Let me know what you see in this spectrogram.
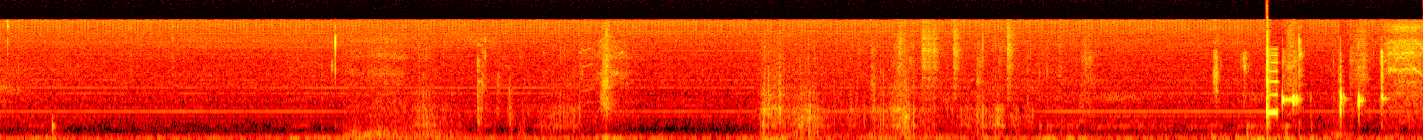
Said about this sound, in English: And I hear the phone line beeping and on and off. Don't know if we've still got everybody there.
